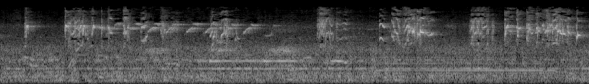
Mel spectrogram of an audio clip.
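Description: Birds chirping in quick, high-pitched bursts, several clusters of calls one after another.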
